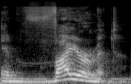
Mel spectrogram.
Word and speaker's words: environment: your birthplace and early environment. Now that's not the right pronunciation. Many people say environment. It's environment.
